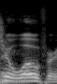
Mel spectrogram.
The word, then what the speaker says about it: Juwan: I probably could try that again and not pronounce it like it's Jew over. Why did I say it like that? Jew over. Jew over is how I think you're supposed to say that.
